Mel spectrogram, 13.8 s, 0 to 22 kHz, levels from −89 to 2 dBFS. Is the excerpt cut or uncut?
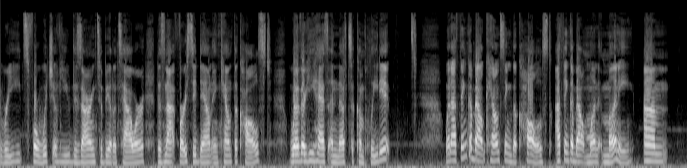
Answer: cut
